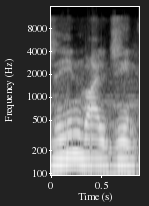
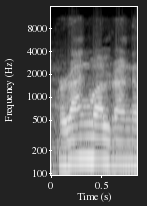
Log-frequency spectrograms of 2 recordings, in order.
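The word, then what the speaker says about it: Jean Valjean: അന്ന് ഇദ്ദേഹത്തിൻ്റെ പേര് ജീൻ വാൽജീൻ എന്നാണ് പറഞ്ഞത്. പക്ഷെ പിന്നീട് ഫ്രഞ്ച് പേരാണ്. അതിൻ്റെ ശരിയായ ഉച്ചാരണം റാങ് വാൽറാങ് എന്നാണ് മനസ്സിലാക്കി.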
